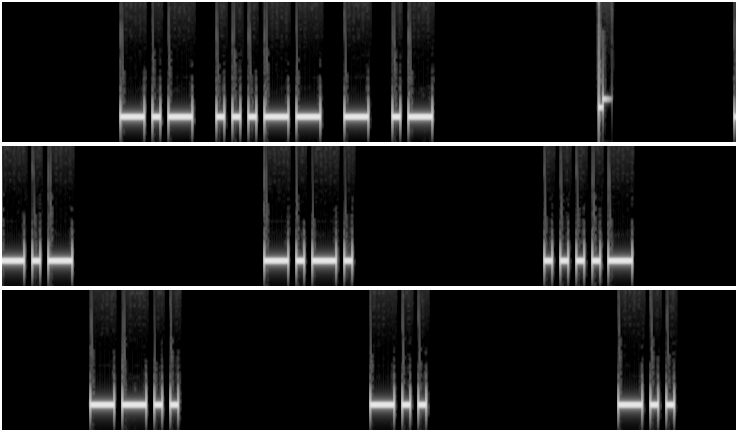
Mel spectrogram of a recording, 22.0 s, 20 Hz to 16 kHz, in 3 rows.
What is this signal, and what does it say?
Morse code, heard as a keyed tone, about 15 wpm, spaced as for 6 wpm, 700 Hz. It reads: K3TA KC4ZDD
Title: USA Call Signs - 8x Character Spacing - 15wpm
